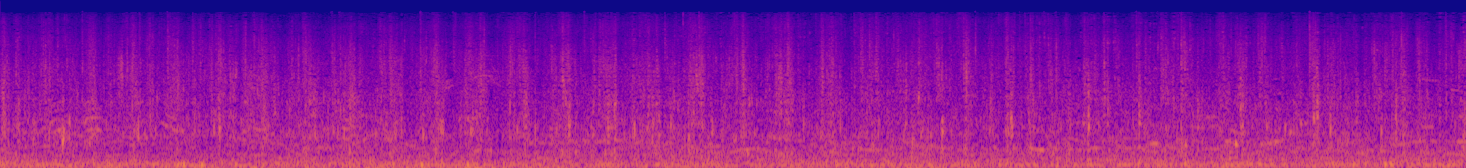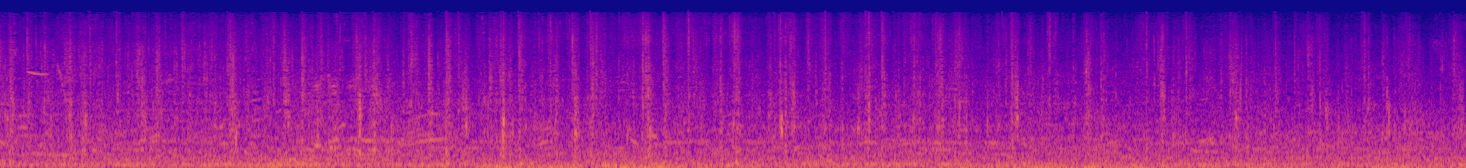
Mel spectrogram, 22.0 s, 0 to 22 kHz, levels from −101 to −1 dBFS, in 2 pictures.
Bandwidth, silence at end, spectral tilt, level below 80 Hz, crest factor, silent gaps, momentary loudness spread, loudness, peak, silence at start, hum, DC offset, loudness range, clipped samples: 16.5 kHz; 0 s; -5 dB/octave; -46 dBFS; 20 dB; none; 3 LU; -41 LUFS; -20 dBFS; 0 s; none; under 0.1%; 2 LU; under 0.1%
